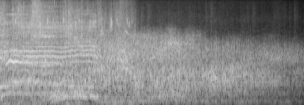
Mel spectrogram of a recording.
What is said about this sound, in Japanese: なんだろう今の音。 音？ 何か爆発したみたいな音だよ。ヒーローの必殺技みたいな。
